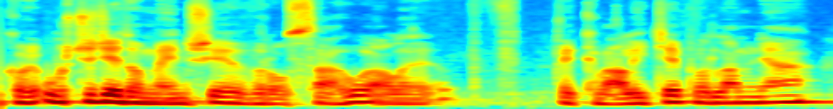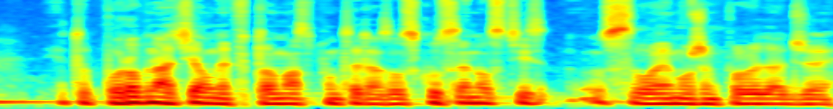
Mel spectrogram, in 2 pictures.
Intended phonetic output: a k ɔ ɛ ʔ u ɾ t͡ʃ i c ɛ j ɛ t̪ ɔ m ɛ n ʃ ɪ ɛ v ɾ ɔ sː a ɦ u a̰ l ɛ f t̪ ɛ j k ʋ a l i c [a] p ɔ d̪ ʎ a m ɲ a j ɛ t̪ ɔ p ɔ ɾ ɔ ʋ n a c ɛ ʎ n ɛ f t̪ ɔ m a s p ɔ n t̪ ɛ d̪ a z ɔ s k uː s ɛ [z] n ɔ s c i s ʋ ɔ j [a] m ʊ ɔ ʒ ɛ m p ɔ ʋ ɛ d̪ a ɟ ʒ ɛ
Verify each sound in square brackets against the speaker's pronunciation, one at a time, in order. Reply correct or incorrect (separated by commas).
incorrect, incorrect, incorrect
